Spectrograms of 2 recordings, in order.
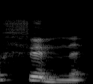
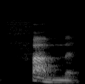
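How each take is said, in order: First: Femme with the written E sounded, like "fem"; the wrong E sound in femme; spelling pronunciation. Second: Femme with an open A, like "fam"; low, clear "fam" for femme; correct French pronunciation. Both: Shown as a demonstration. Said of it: "a gente não pronuncia esse E".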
